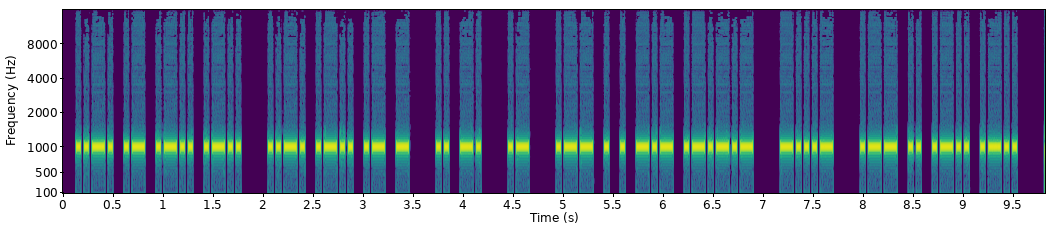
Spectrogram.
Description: Morse code, heard as a keyed tone, about 30 wpm, 1000 Hz. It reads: FALL FLAT IN A WEEK. <BT> WILL
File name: qotdfiles / 30wpm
